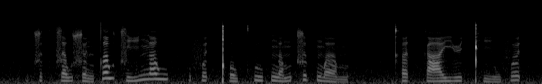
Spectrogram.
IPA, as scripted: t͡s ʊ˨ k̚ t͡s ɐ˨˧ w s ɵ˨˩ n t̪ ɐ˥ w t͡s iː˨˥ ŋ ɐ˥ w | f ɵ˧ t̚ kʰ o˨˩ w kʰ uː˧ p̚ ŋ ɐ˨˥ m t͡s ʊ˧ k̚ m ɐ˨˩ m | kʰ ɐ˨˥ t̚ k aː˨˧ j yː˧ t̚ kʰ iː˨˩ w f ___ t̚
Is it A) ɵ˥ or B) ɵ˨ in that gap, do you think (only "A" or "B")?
A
